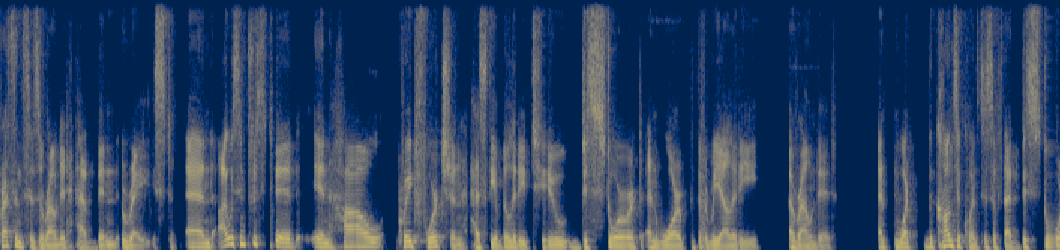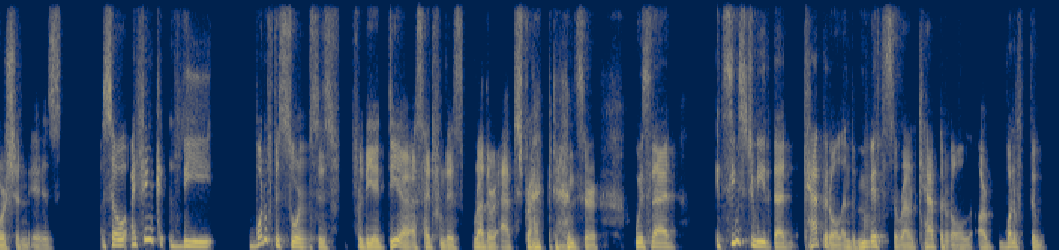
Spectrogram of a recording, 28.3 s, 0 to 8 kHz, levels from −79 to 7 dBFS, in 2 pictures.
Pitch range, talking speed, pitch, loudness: 100-135 Hz, 140 wpm, 115 Hz, -17 LUFS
